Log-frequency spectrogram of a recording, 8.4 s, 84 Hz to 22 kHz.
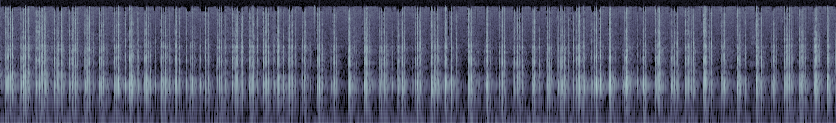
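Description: Fingertips and nails tap rapidly on the flat sides of a small, hollow, closed red printed cardboard box held in both hands. About 46 quick, dry taps come in a steady flurry, each with a hollow midrange knock around 440 Hz that dies away almost instantly.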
